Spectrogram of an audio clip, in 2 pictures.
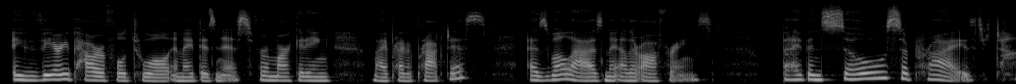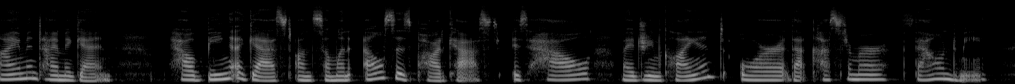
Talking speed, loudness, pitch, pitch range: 135 wpm, -33 LUFS, 210 Hz, 190-235 Hz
